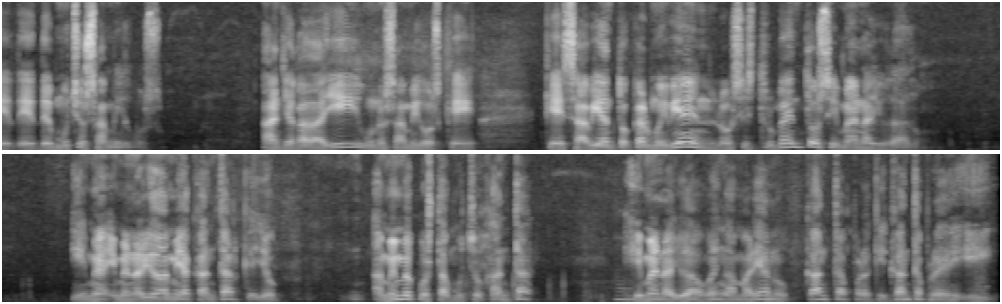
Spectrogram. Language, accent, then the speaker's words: Spanish; Madrid, Community of Madrid, Spain; De pequeño viví en Vallecas y me marcó bastante. Y luego después mi juventud la viví en Carabanchel, en el barrio de Caño Roto, un barrio muy, muy variopinto, donde se cocía el rock todos los días.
